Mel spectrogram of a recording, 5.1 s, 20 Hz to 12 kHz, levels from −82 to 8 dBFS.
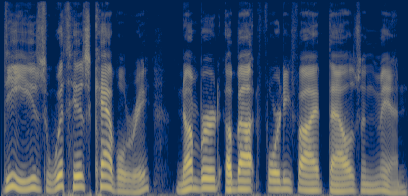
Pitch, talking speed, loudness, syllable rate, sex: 135 Hz, 120 wpm, -17 LUFS, 3.9 syllables/s, male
